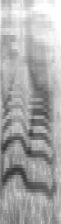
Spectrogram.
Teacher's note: جب نون ساکن کے بعد ان الفاظ میں سے حروف یمنوں میں سے کوئی حرف آ جائے تو وہاں اظہار مطلق کرتے ہیں. مطلق یعنی کہ بالکل نون ساکن کی آواز کو ظاہر کر کے پڑھتے ہیں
